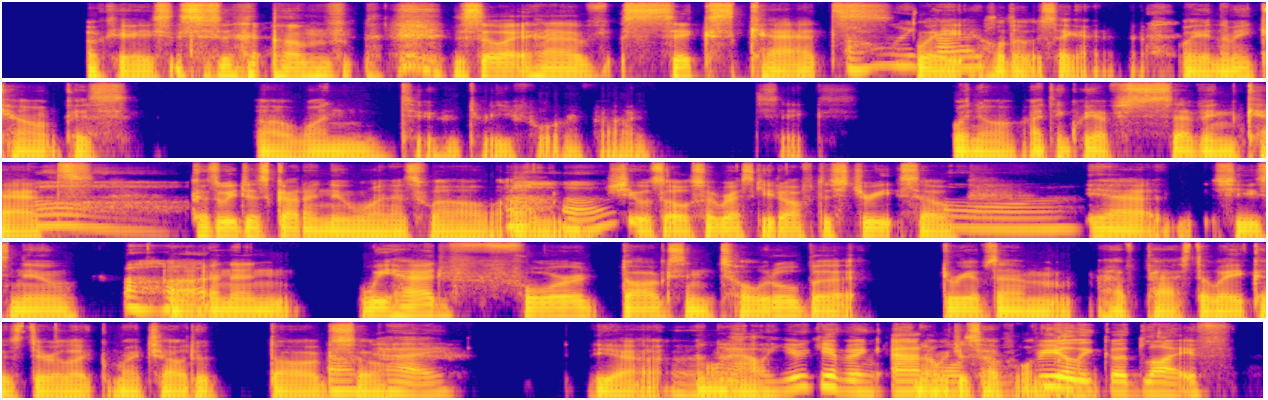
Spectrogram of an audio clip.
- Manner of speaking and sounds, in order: laughing while speaking: "s s"; chuckle; gasp; tapping; stressed: "really"
- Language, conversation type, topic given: English, unstructured, Do you think people should always adopt pets instead of buying them?
- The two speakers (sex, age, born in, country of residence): female, 50-54, Japan, United States; male, 20-24, United States, United States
